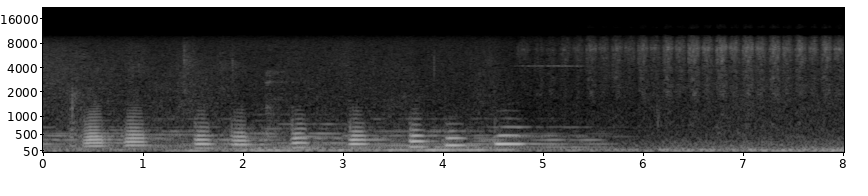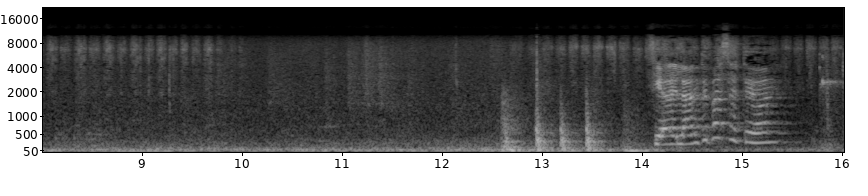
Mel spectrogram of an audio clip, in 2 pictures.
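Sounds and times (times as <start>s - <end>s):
brass music held notes: 0.0s - 5.7s
rhythmic rubbing strokes: 0.4s - 10.0s, 12.8s - 16.0s.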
